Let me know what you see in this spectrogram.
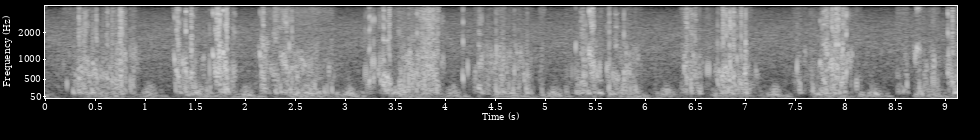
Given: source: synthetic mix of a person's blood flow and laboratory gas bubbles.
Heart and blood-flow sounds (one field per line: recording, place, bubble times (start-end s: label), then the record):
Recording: Doppler ultrasound of blood flow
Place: precordium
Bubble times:
0.18-0.96 s: bubbles
1.25-1.94 s: bubbles
2.11-2.92 s: bubbles
3.14-4.00 s: bubbles
4.13-4.89 s: bubbles
4.93-5.01 s: bubbles
5.19-6.01 s: bubbles
6.34-7.15 s: bubbles
7.47-8.16 s: bubbles
8.51-8.96 s: bubbles
8.99-9.13 s: bubbles
From the record:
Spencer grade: 4 (maximum detectable bubble signal sounding continuously throughout systole and diastole of every cardiac period, and overriding the amplitude of the normal cardiac signals)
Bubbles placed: only in the low amplitude regions of the cardiac cycle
